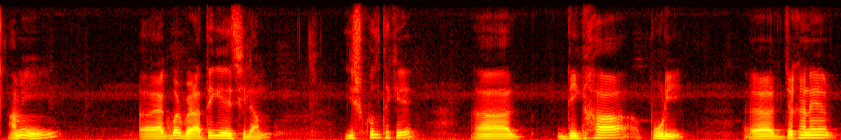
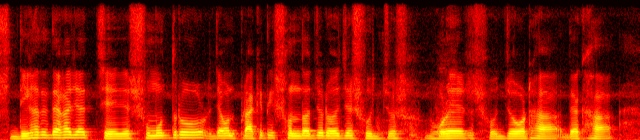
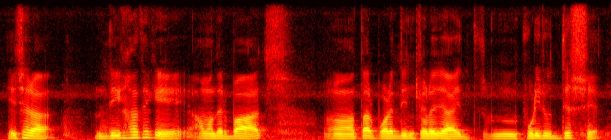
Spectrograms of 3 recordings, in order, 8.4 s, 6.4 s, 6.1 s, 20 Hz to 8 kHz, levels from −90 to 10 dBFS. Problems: none marked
